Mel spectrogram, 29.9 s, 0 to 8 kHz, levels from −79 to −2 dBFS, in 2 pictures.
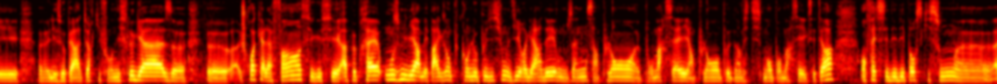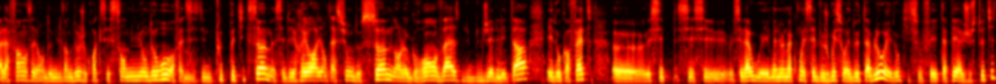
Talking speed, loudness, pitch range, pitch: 205 wpm, -21 LUFS, 130-150 Hz, 140 Hz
